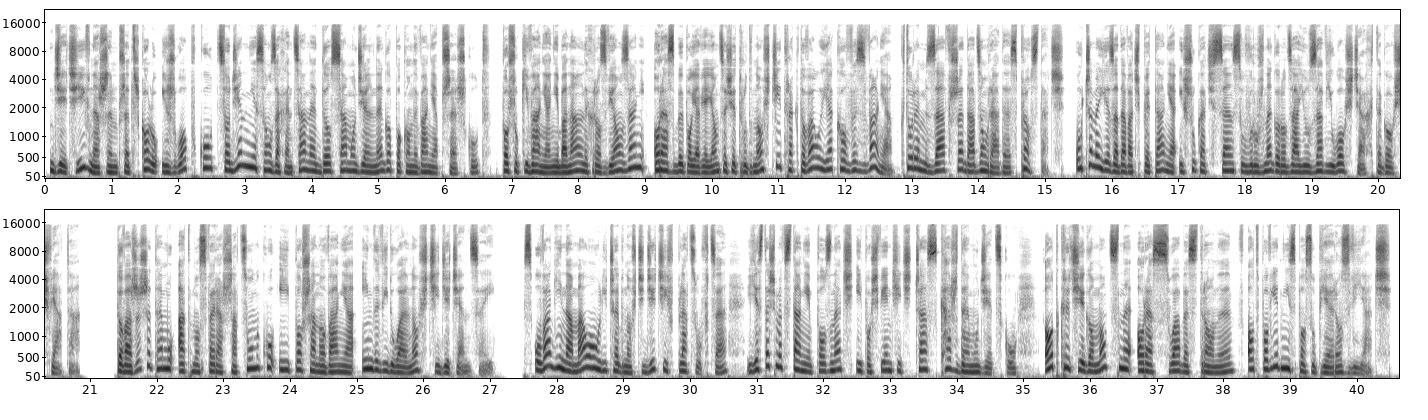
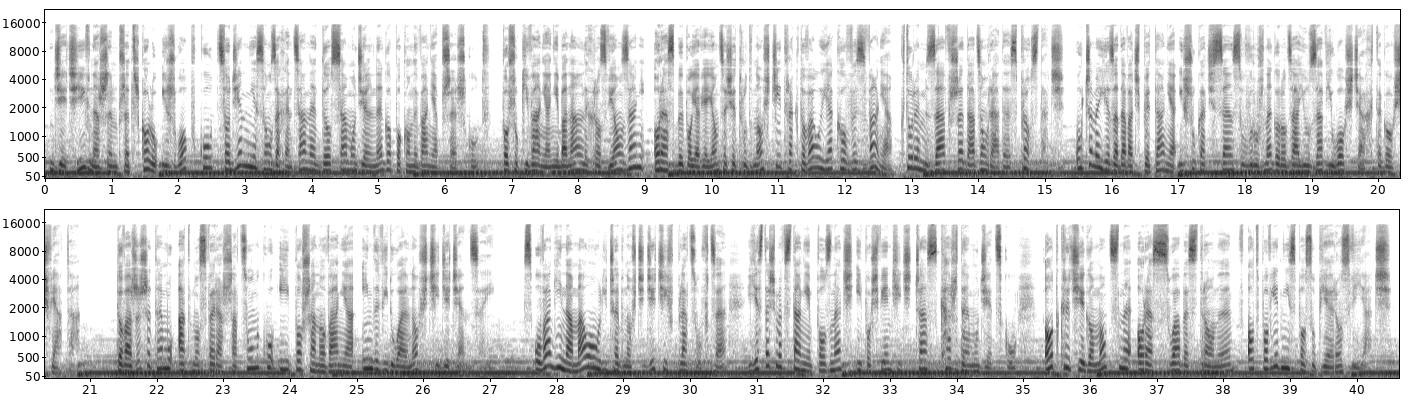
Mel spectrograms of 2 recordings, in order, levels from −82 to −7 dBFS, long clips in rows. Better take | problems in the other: first | low rumble; noticeable; throughout; 10 dB below the speech

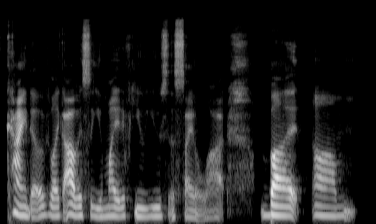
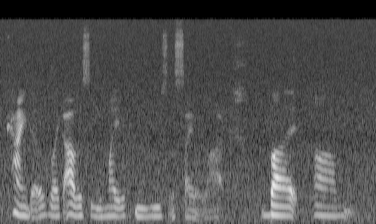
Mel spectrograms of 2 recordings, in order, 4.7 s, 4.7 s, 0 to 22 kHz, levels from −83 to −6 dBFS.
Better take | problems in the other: first | hiss; noticeable; throughout; 10 dB below the speech

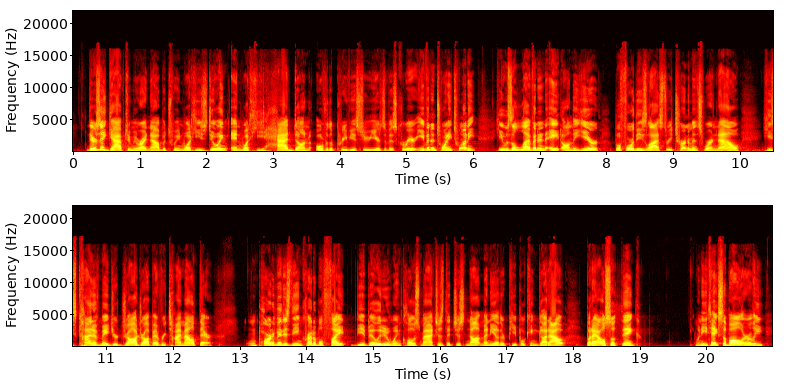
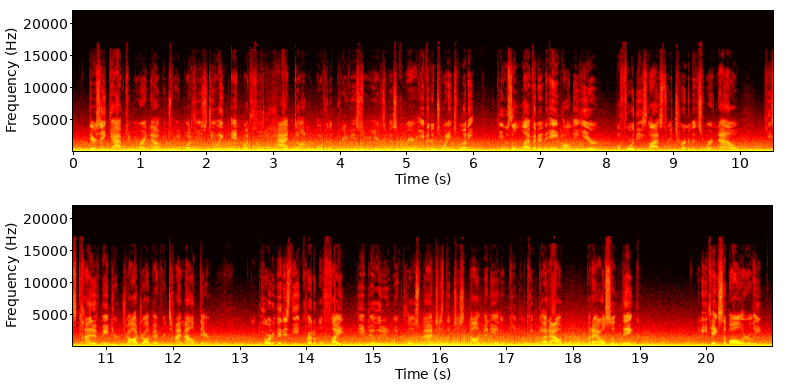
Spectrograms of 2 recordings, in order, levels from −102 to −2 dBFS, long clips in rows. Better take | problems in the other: first | wind noise on the microphone; heavy; as loud as the speech

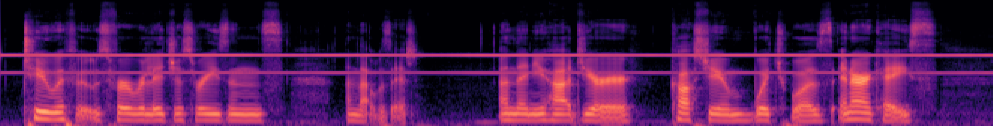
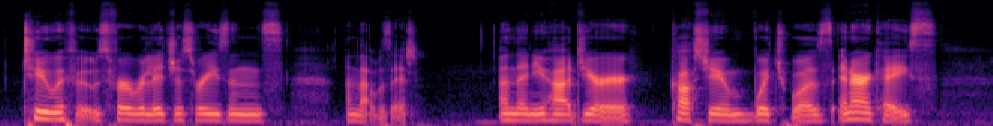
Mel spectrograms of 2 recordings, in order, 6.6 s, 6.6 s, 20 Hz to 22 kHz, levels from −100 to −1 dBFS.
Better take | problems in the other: second | high-pitched whine; loud; throughout; 4.5 kHz, 7 dB below the speech

